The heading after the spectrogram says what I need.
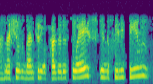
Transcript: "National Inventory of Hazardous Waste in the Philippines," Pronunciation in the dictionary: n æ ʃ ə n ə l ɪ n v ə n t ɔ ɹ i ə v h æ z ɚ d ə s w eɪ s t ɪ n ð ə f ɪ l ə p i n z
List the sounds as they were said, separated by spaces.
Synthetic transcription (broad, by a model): n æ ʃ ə n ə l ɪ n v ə n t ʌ ɹ i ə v h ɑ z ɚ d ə s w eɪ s ɪ n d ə f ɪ l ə p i n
